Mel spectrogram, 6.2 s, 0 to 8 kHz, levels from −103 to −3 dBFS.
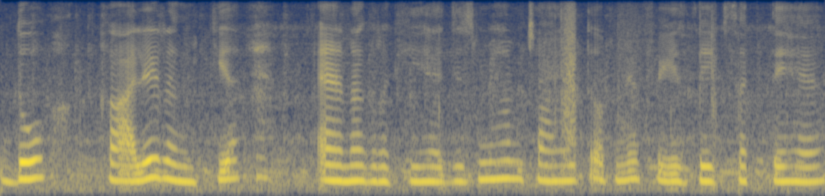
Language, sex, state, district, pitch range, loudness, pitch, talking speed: Hindi, female, Uttar Pradesh, Etah, 225-255 Hz, -17 LUFS, 235 Hz, 155 wpm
